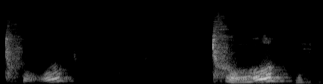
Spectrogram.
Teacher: fazer a explosão no T, né, que tem aquele sopro, né, ó, ter o sopro para poder fazer essa pronúncia bacana.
